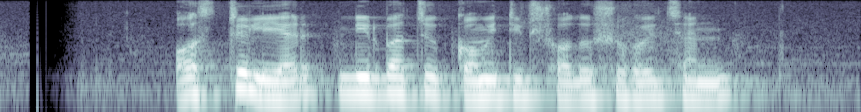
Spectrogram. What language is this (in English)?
Bangla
